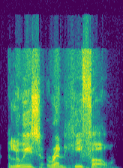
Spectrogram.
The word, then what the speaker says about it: Luis Rengifo: Luis Rengifo, which is the only name that Skraby has ever pronounced correctly.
